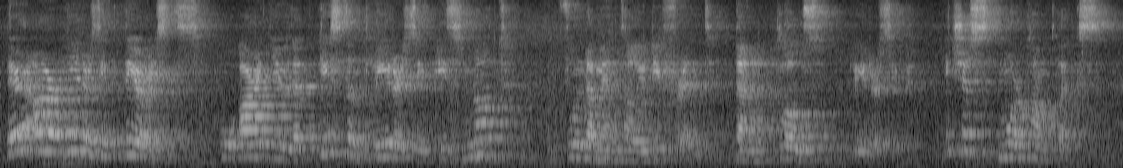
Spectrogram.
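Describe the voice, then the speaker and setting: A woman with a Finnish accent presents a research paper, her voice a touch higher than most and pitched to carry. She is heard from well back in a big hall with long reverb and a steady hiss behind her. She explains step by step and poses questions to the audience. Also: unhurried. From Finland. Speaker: conference presenter. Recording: echoey distant hall recording with noise.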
